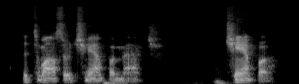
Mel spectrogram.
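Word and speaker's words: Ciampa: Champa. That's how Champa says it. So, say it say it right.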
